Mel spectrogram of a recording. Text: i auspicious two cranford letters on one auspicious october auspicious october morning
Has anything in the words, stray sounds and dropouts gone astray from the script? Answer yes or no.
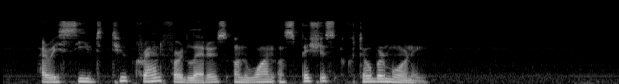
yes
